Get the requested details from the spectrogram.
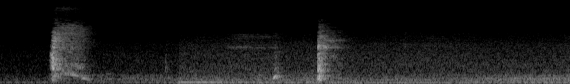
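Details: Two forceful sneezes a few seconds apart with a small nasal snort between them, over faint background noise; sneezing.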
